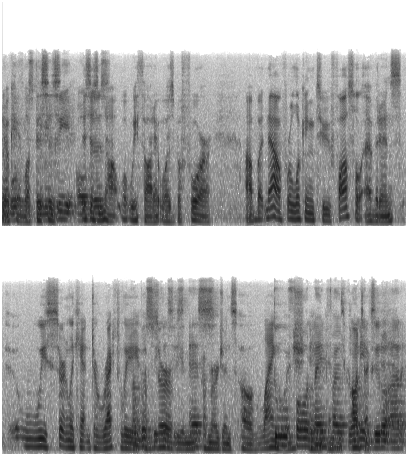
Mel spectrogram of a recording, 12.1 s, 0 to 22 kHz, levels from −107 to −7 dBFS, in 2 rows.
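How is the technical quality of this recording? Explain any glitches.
No glitches or faults can be heard in this recording.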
